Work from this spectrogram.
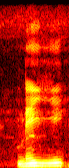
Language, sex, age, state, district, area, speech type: Telugu, male, 18-30, Andhra Pradesh, Sri Balaji, rural, spontaneous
